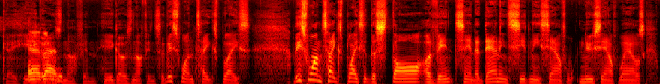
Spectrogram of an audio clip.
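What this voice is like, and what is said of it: Put-on Australian accent. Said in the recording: “Shall I do my Australian accent again for this one ... I'm a bit tired as well, so I don't know if that's the best one”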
